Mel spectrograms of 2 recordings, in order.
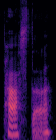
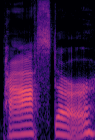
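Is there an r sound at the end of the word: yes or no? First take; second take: no; yes. First: The word ends without an r sound. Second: The word ends with an r sound. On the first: This is the usual way of saying it. "instead of pasta" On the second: This is how the speaker said it growing up. "I used to say pastor"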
